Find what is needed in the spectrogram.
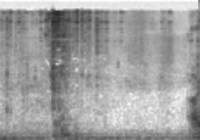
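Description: Handling noise from a handheld camera being moved along a framed wall: a short, high rustle with a light jingle about half a second in, then faint clicks over a low rumble.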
